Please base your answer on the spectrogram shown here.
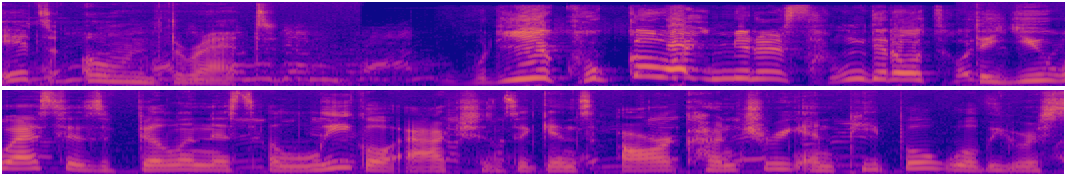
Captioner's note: through translator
